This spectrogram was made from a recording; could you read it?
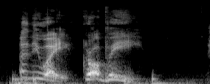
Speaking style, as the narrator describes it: shouted Hagrid, looking up apprehensively

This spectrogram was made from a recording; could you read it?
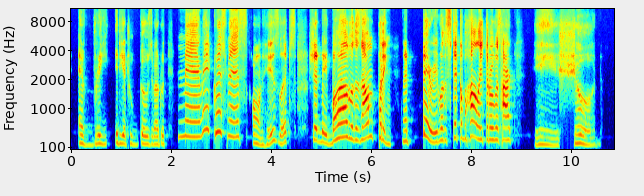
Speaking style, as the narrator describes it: said Scrooge indignantly

